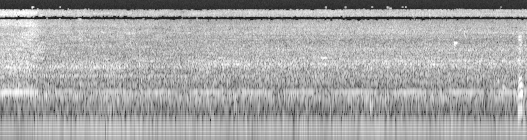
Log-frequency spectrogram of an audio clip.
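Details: Veterinary ICU incubator providing warming, humidification and oxygen therapy for a budgerigar under treatment: a steady low mechanical hum with fan-like hiss; no bird sounds heard.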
